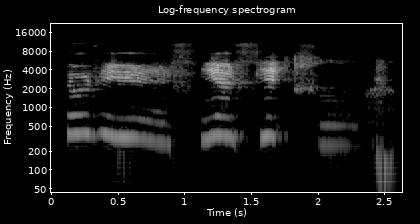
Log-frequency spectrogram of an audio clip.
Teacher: as you can hear sort of the tone of the speech sounds nasal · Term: hypernasal speech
